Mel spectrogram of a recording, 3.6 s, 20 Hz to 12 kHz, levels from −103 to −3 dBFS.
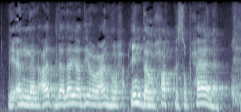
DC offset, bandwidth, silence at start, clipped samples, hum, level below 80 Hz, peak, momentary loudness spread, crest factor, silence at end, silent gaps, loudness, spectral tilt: under 0.1%; 10.5 kHz; 0.15 s; under 0.1%; none; -52 dBFS; -2 dBFS; 5 LU; 14 dB; 0 s; none; -15 LUFS; -7 dB/octave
